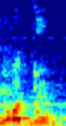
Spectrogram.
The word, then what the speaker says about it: يردون: And see how we pronounce the يردون. يرد دو ها why again you see why this helps you يردون. This is a common mistake.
